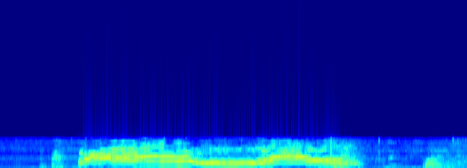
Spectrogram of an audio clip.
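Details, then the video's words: Domestic cat from a funny compilation giving one long drawn-out meow, harmonic and wavering, lasting nearly three seconds, with a short noisy sound just before and after it. "FUNNIEST CATS and KITTENS meowing"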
